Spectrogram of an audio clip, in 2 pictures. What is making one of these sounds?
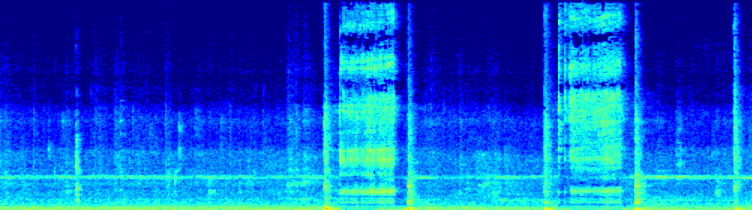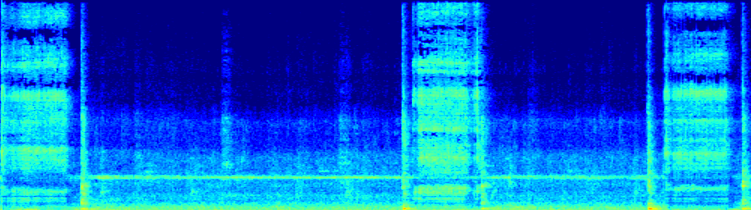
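Metal tools click and clank against engine parts.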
